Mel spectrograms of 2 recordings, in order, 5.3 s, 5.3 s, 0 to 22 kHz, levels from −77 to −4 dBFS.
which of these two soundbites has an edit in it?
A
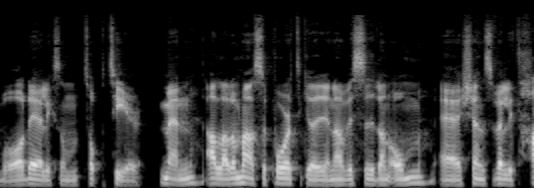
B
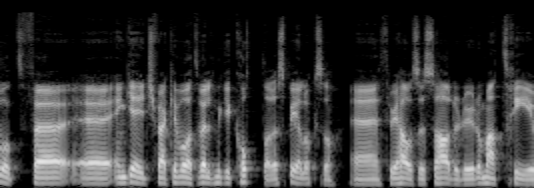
A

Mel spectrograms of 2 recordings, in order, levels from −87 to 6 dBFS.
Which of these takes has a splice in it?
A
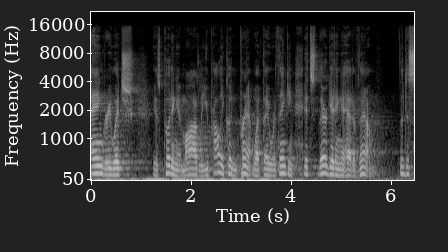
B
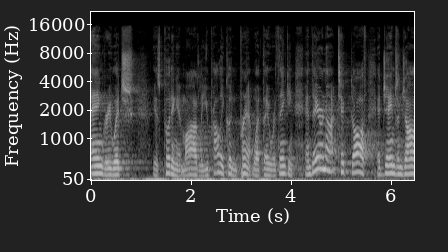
A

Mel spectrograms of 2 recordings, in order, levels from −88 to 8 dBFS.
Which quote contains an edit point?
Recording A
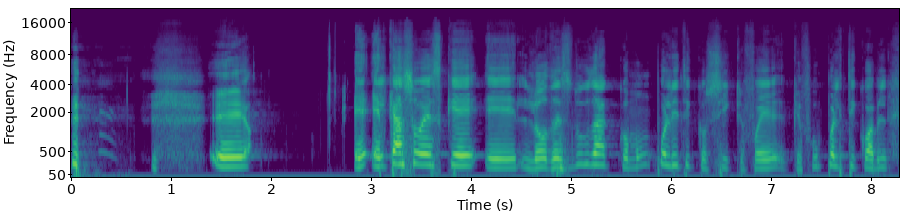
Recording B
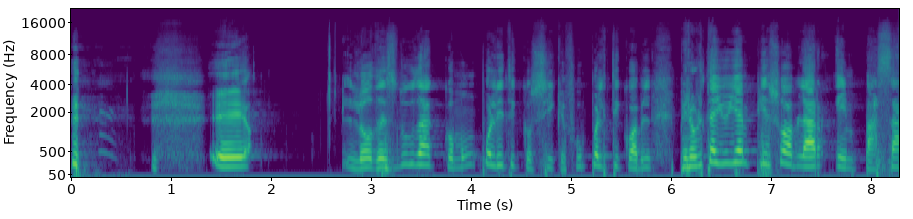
B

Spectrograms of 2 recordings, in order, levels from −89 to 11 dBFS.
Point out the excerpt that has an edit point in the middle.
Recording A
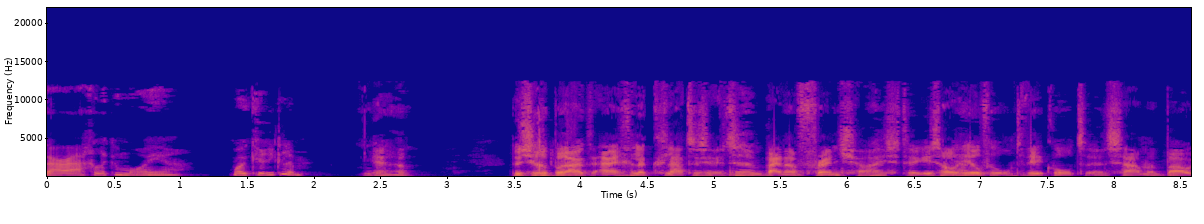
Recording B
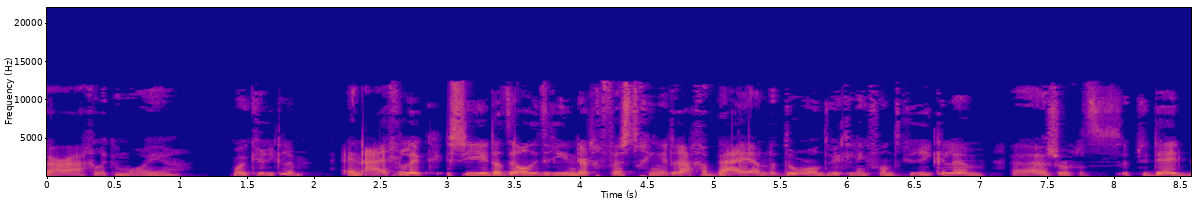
B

